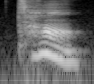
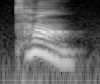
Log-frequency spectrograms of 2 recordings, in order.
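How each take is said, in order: Both takes have the same delivery.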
